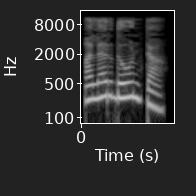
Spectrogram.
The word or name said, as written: ಅಲರ್ದಂಡೆ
